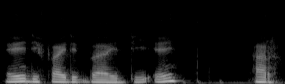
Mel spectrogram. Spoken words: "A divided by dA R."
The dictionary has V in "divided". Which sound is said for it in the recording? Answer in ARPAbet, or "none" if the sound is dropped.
F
